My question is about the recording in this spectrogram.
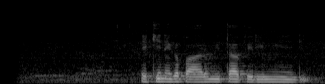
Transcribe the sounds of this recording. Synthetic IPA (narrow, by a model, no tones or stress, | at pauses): ekːinekɐpaːɾɐmit̪ːaːpeɾimeːd̪i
